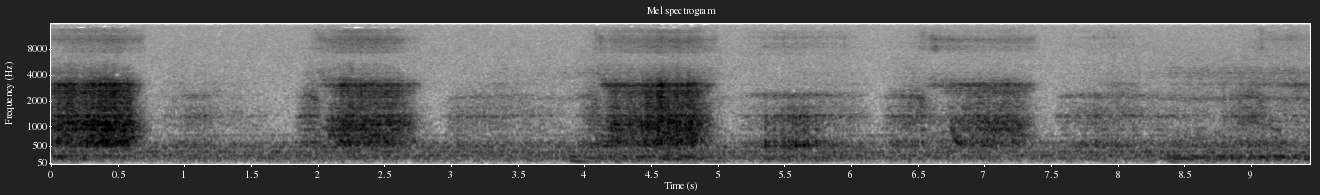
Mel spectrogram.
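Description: Rough, rattling snores on each breath in, about 14 a minute, somewhat irregular, with quieter breaths out between them. Snoring.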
